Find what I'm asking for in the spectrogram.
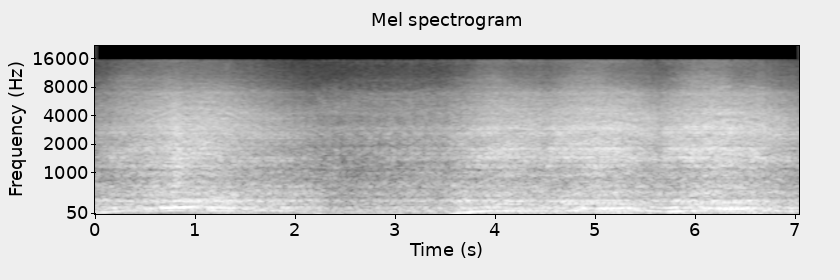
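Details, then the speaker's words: Salvage four-wheel-drive turbo pickup with stock exhaust and front-end damage at a Copart yard, no check lights: clean free-rev blips with a faint turbo whistle rising on each rev; normal revving with turbo spool. "yeah it's got a regular exhaust on it too you can hear that turbo spool up though"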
